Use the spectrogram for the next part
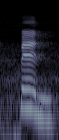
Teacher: इसकी एक एग्जांपल आप ये देखिए कि अगर मैं बोलती हूँ पेन, तो इसमें प साउंड के लिए जो कंस्ट्रिक्शन है वो कहाँ पर आ रही है। प्लेस ऑफ आर्टिकुलेशन क्या है कि both lips are meet together to produce the sound प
